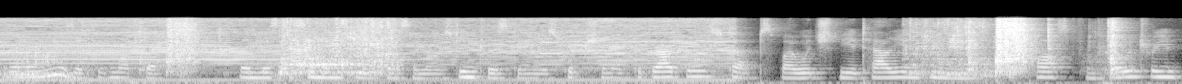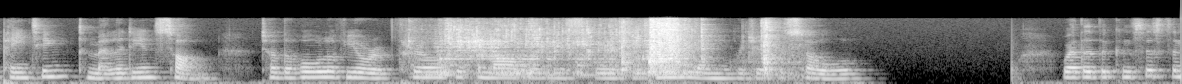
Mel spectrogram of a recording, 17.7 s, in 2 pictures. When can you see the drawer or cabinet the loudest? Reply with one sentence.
The loudest moment of the drawer or cabinet is at 8 seconds.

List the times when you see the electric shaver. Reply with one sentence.
The electric shaver can be heard from 0.0 to 5.5 s.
